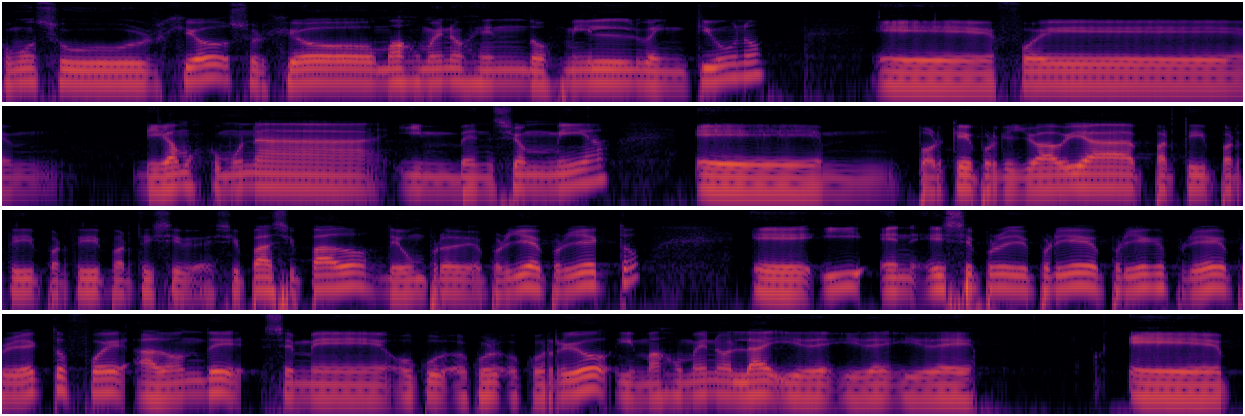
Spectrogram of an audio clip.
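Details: Young man from San Juan, Argentina, speaking Spanish in a broadcast interview about an app he co-created for people who stutter; stuttering.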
